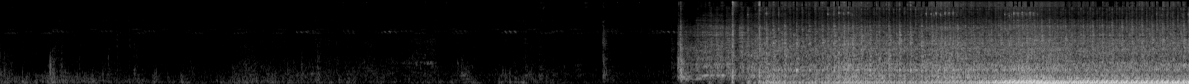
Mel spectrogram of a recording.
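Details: 1967 VW Beetle engine revived after sitting, restarted after correcting the valve train: engine catches and settles into a steady knock of about four per second over the idle, definitely on cylinder 1 and pulsing through the carburetor; cause unconfirmed.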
